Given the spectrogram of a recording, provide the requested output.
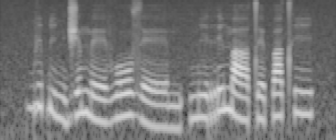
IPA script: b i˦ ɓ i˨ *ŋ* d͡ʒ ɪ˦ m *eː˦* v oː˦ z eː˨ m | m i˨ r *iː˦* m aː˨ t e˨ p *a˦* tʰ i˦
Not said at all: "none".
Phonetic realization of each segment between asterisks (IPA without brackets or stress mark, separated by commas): ŋ, eː˨, i˦, a˦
